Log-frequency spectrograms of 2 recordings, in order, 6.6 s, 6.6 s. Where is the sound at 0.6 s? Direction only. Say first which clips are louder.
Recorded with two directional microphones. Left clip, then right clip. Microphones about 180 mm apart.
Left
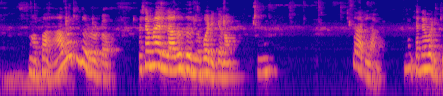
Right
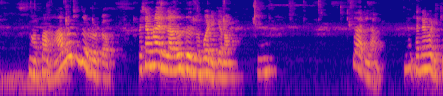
Even; 5° right (ahead or behind).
